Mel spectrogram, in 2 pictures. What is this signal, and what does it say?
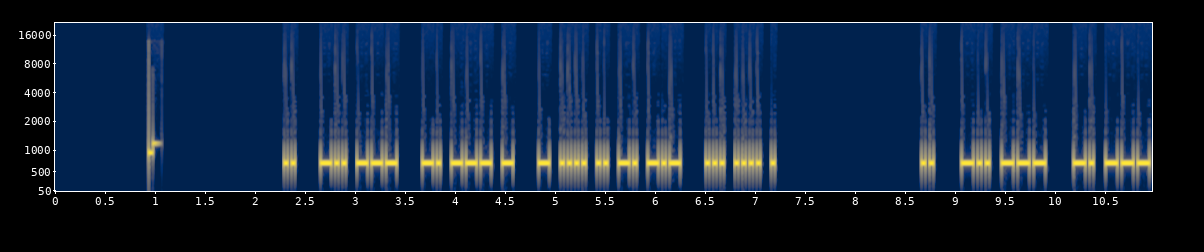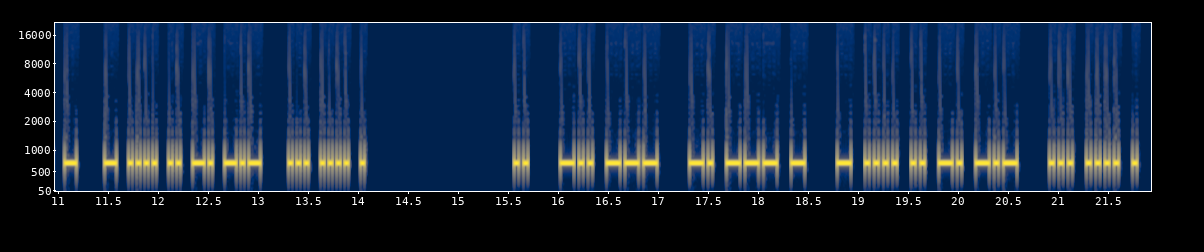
Morse code, heard as a keyed tone, about 31 wpm, 700 Hz. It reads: I DO NOT THINK SHE I DO NOT THINK SHE I DO NOT THINK SHE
